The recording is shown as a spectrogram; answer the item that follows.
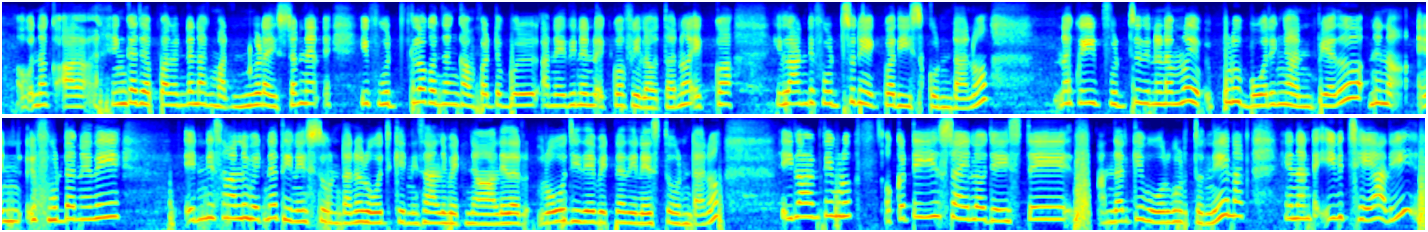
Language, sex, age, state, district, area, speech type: Telugu, female, 18-30, Telangana, Mahbubnagar, urban, spontaneous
